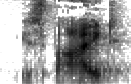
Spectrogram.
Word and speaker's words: espied: Though that object seemed scarcely nearer than when I had first espied it. Espied? Is that how you say that? Yep, that's how it looks like, espied.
